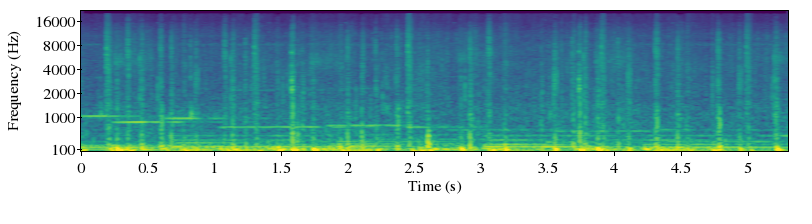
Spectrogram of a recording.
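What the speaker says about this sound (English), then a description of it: "Let's run our horse across this field." Hooves clip-clop in a quick, steady galloping rhythm, with a horse snorting, over a faint background hum, from the video game Kingdom Come: Deliverance.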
